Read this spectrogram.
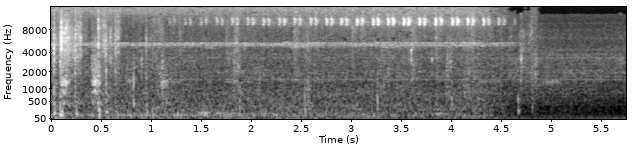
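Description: Footsteps crunch through grass and brush.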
